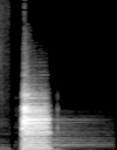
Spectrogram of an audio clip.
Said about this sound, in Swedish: Det är ett snyggt reverb tycker jag. Jättefint.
